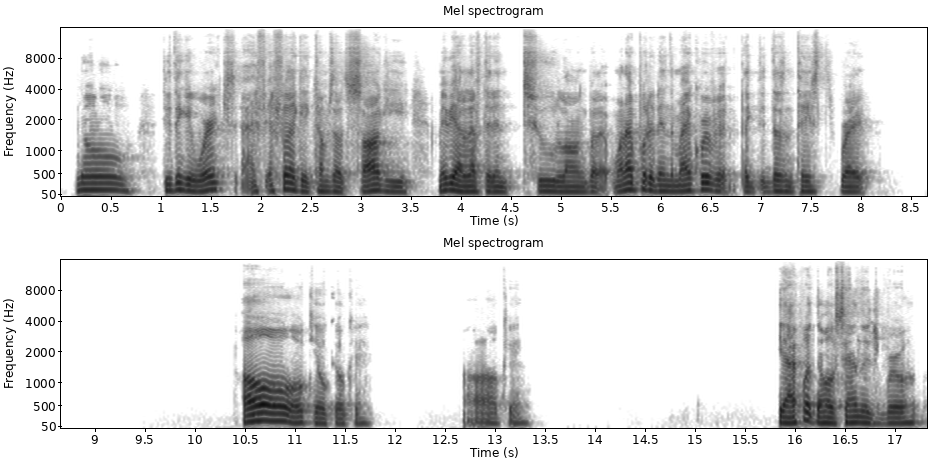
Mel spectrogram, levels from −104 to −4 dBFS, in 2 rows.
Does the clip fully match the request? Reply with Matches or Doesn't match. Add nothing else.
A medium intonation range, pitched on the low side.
Matches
